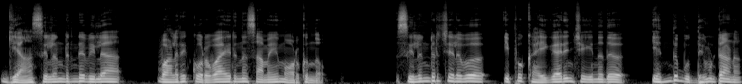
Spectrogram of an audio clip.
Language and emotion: Malayalam, sad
